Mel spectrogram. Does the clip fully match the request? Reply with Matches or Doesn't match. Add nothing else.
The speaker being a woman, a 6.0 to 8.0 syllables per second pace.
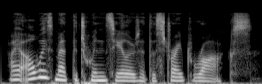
Doesn't match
